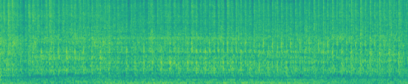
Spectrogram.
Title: My Washing Machine Making a loud banging noise.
